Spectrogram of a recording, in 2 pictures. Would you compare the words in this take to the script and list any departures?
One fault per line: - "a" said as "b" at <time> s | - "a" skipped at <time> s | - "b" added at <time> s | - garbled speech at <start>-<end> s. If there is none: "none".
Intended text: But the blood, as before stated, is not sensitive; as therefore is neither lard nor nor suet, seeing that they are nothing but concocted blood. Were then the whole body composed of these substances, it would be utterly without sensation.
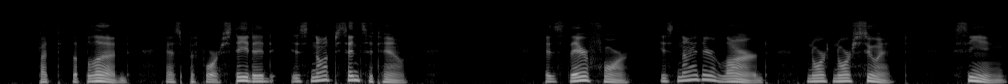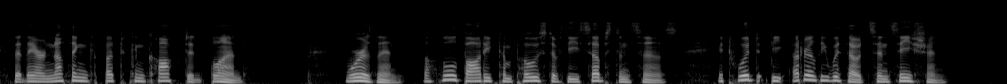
none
